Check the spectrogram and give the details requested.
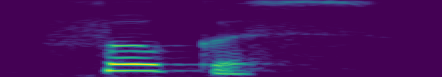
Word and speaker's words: focus: Focus atau focus. Ya, kalau dalam British lebih ke focus. Kalau US, focus. O-nya lebih terdengar ya. Focus. Kalau British tadi focus.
